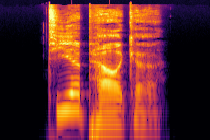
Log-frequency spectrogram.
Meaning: nominative/accusative/genitive plural of Tierpark
- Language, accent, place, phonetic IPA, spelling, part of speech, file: German, Germany, Berlin, [ˈtiːɐ̯pɛʁkə], Tierpärke, noun, De-Tierpärke.ogg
